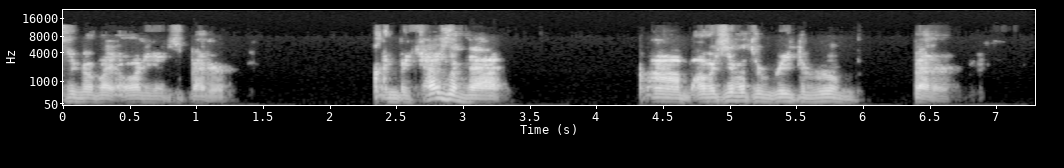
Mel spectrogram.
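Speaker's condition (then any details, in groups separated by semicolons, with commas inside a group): Muscular dystrophy; congenital, wheelchair user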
